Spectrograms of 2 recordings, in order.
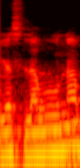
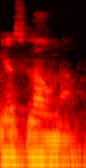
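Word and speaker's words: يَصْلَوْنَ: And when waw is there, this is not pronounced. So it becomes yaslaw, yaf'aluna, yaslawna, yaslawuna, but yaslawna.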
